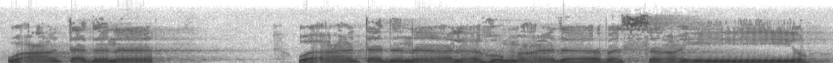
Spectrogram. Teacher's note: masih ada mad arid li sukun, kita baca 2 sampai 6 harakat · ada dal berharokat sukun maka masuk dalam kategori qalqalah, kita pantulkan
